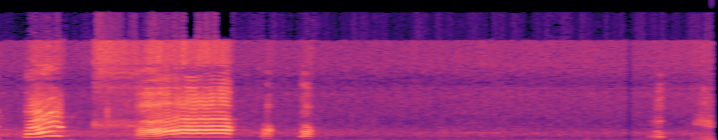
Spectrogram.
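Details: Pet Moluccan cockatoo giving his trademark happy bok bok clucking when asked, at a patio gathering: two loud harsh rising squawk-like clucks then a short softer note, followed by quiet room noise and a faint voice.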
